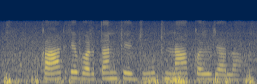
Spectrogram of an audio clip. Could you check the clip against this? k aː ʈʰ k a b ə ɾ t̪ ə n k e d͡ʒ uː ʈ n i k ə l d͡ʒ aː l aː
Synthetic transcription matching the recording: k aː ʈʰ k e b ə ɾ t̪ ə n k e d͡ʒ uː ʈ n a k ə l d͡ʒ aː l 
